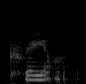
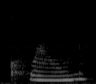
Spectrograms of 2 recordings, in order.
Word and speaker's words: crayon: on very phonetically crayon crown or crayon i think no one there are four ways there's two two syllable ways and two one silver ways i know for your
